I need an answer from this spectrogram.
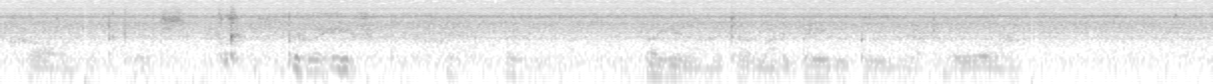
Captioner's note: chuckles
